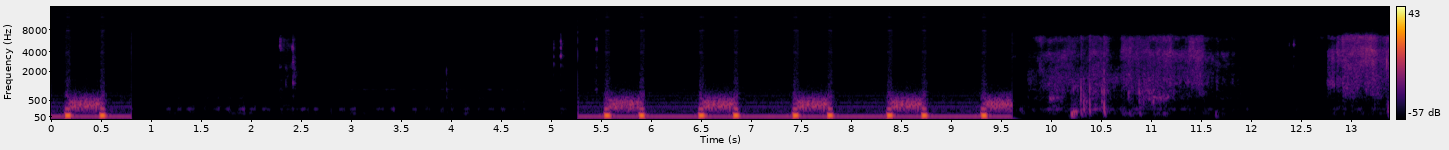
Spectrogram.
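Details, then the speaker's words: Adult male patient with diminished breath sounds, no crackles and no palpable apical impulse; regular heartbeat near 64 a minute with a holosystolic blowing murmur, mitral regurgitation. "so um those of you who voted um my regurgitation versus aortic stenosis um so great that you you identified that it's a systolic murmur and this one um it was actually a mitral regurgitation murmur"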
